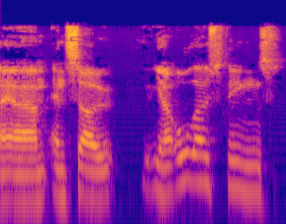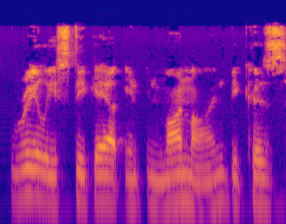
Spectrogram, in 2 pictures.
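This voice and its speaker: A man speaks with an Australian accent. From Australia, country Victoria. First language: Calabrian Italian dialect. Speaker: esoteric lecturer. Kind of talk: interview. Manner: halting, many fillers.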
